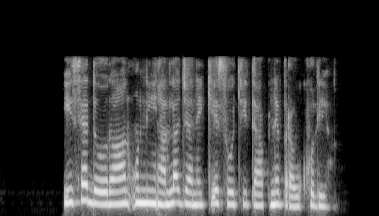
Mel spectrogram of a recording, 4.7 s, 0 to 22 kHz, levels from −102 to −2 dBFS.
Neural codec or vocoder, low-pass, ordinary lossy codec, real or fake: codec, 16 kHz, 8 kbps, FunCodec, trained on Chinese and English, 25 frames a second; 7.2 kHz; AAC, 48 kbps; fake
